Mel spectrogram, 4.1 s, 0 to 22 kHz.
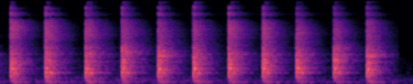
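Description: Ten sharp, evenly spaced metal impacts, roughly every 0.4 seconds, as a hammer strikes a Trek Ticket S full-suspension mountain bike frame, each bang loud and close with a quick ringing decay and no talk.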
